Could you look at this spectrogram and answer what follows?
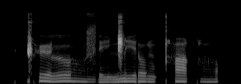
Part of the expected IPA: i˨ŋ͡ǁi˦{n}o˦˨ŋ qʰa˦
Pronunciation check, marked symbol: incorrect: ɾ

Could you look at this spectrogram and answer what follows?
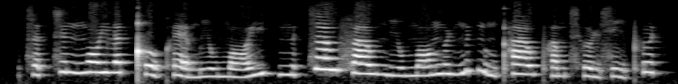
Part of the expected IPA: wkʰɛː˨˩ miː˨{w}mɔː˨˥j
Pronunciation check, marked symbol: correct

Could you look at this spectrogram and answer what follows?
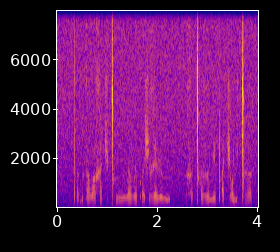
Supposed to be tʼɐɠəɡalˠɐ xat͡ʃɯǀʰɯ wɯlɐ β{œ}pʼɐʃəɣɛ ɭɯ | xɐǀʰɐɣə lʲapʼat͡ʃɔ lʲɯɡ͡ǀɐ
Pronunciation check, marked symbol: incorrect: ɛ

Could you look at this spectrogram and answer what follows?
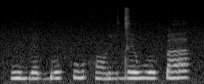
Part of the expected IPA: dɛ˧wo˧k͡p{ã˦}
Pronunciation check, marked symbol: incorrect: a˦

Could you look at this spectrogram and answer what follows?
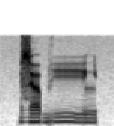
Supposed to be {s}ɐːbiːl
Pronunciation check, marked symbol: incorrect: z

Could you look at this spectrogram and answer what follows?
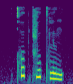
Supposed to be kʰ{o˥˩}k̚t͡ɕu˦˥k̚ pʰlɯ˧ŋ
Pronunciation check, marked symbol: correct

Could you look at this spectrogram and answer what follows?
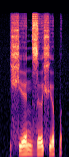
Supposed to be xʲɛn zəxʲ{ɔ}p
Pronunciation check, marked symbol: incorrect: ʌ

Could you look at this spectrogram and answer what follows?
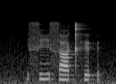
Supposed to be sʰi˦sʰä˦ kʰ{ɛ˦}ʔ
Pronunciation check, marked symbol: incorrect: ɪ˦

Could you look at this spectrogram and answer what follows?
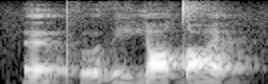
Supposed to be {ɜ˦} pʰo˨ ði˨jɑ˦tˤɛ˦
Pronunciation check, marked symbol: correct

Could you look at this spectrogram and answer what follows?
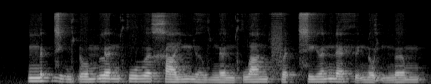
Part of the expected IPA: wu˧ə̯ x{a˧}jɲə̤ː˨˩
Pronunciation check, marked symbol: incorrect: a˨˦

